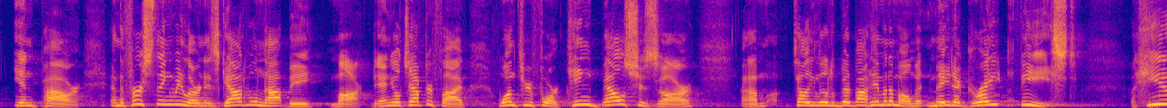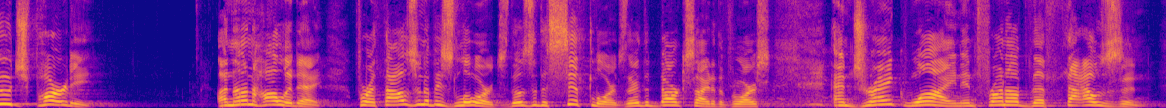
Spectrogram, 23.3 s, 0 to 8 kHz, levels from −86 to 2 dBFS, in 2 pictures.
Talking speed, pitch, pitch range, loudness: 175 wpm, 235 Hz, 195-260 Hz, -17 LUFS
